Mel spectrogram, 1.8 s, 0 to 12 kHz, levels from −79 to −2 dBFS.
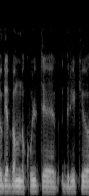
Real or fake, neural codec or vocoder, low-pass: fake; codec, 16 kHz, 8 kbps, FunCodec, trained on Chinese and English, 25 frames a second; 7.2 kHz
